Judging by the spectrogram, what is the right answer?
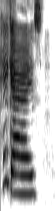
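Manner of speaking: bright customer service tone. Recalling how the video was started: little customer service voice. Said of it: "in my little, like, customer service voice, you know?".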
